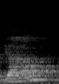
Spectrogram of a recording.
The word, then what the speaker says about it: gunwale: pebbles that would be it looks like it's spelled gunwale but it is gone okay tell the defense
